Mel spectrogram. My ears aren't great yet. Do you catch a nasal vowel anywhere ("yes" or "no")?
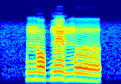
yes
